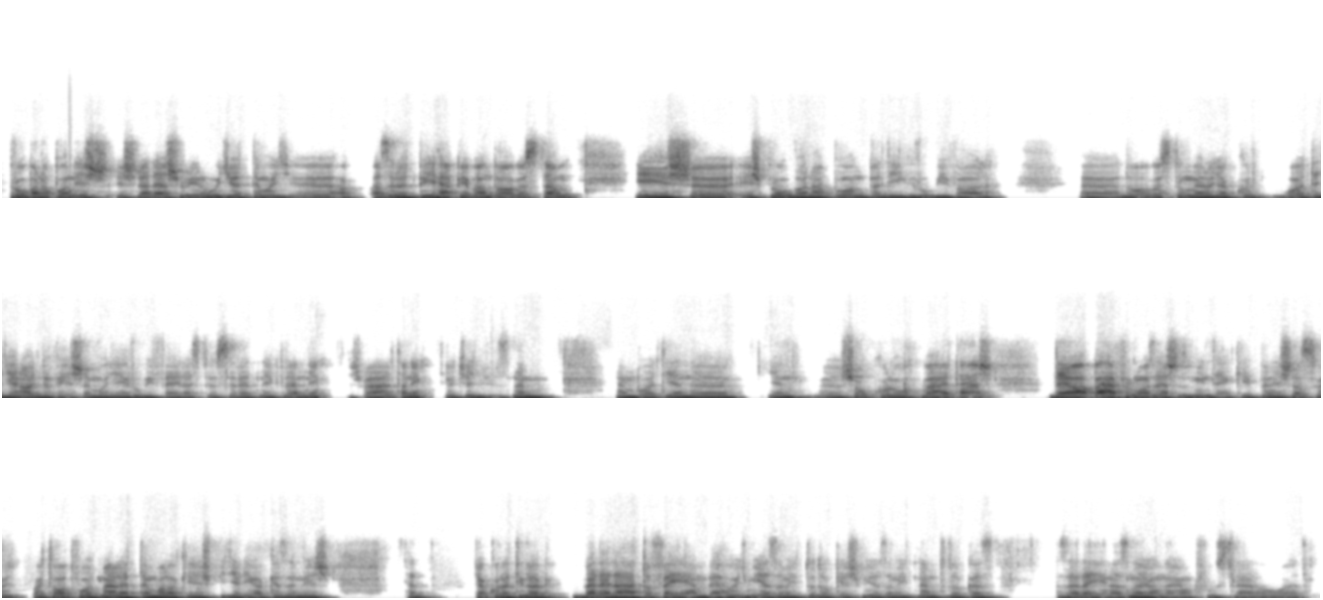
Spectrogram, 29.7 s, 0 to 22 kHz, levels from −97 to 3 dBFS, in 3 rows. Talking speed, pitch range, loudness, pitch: 165 wpm, 125-140 Hz, -28 LUFS, 130 Hz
